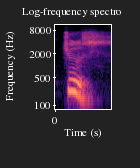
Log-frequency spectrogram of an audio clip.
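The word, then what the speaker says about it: Tschüss: এই 4টি ওয়ার্ড মিলে বা শব্দ মিলে উচ্চারণ হবে বাংলা স এর মতো করে। যেমন চুস, যেমন চুস।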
